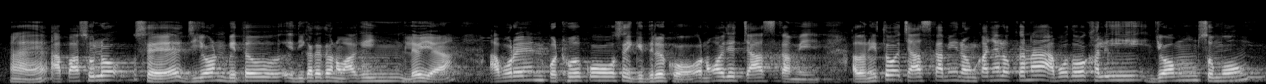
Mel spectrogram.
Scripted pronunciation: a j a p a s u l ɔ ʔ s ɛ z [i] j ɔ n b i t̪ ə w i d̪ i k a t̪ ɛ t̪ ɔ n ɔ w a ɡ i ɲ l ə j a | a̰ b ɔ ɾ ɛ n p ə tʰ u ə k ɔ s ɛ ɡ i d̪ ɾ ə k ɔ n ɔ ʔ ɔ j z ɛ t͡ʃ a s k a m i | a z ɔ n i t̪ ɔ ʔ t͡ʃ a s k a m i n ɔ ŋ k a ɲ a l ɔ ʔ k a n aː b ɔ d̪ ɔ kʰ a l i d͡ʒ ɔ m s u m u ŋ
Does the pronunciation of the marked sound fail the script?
no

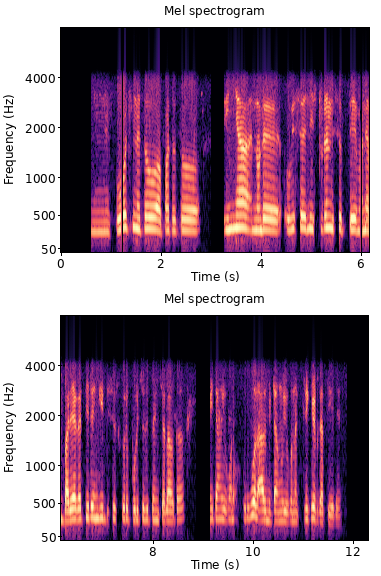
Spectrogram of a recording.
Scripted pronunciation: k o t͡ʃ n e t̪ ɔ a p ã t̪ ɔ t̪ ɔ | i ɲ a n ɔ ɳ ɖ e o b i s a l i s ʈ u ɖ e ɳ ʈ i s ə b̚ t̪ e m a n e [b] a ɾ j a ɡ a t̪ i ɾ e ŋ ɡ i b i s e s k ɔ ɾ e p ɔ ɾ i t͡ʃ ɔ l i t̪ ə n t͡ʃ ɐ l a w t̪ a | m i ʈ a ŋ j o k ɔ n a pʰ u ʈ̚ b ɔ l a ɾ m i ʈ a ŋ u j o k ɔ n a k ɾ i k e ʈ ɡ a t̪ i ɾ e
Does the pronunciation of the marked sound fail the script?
no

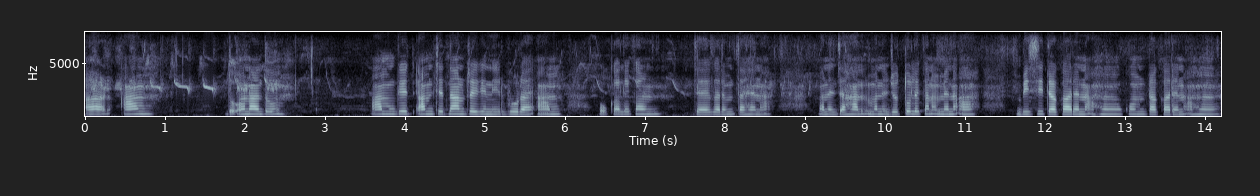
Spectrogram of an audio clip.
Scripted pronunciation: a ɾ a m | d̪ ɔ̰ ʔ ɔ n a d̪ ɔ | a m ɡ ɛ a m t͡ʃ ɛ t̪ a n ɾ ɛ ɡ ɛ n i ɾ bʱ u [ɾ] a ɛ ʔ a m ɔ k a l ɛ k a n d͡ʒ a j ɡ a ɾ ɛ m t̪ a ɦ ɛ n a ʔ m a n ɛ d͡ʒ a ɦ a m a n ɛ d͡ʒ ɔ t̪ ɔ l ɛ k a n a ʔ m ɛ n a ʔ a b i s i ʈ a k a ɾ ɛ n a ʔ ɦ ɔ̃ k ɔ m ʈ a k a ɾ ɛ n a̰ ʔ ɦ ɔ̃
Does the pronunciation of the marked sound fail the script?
no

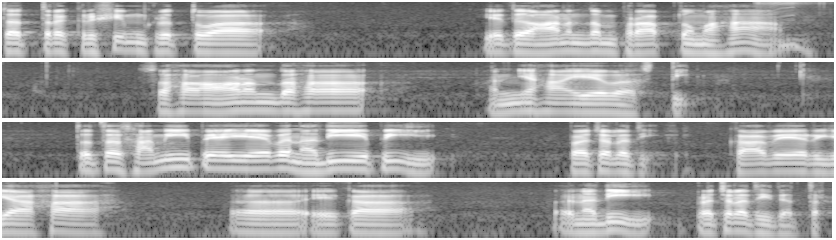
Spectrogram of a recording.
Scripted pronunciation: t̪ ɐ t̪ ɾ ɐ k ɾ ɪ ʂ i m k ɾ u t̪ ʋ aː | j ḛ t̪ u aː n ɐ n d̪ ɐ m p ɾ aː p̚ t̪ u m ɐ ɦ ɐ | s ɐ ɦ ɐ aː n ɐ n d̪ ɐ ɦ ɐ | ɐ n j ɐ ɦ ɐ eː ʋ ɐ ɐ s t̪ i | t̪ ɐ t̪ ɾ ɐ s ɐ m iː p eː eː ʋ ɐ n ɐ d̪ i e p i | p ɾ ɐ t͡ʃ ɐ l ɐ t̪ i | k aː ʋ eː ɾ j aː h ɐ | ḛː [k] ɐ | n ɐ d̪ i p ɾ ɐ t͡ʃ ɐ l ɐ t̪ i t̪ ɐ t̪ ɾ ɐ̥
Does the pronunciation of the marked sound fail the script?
no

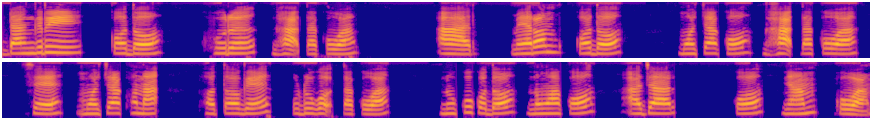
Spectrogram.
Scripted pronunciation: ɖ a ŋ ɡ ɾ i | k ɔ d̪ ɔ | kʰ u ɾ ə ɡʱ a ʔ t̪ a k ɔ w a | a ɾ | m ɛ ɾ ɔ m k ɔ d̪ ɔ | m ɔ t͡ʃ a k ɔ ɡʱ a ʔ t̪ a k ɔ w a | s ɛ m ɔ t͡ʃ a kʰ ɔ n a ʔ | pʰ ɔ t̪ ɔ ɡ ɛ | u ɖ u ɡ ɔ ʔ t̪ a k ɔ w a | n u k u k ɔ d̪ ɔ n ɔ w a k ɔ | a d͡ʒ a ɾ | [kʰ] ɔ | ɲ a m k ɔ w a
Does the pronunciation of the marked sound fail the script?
yes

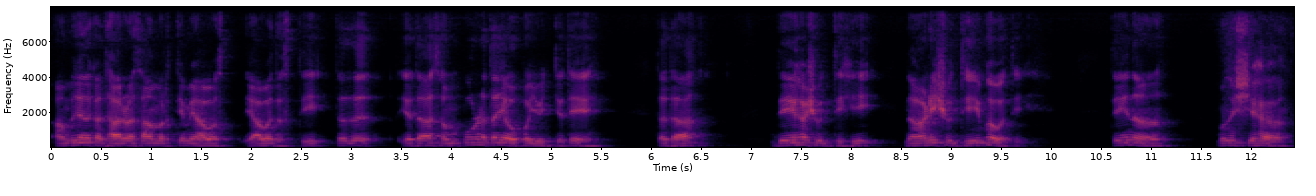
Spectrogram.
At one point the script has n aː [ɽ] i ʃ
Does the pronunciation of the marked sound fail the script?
no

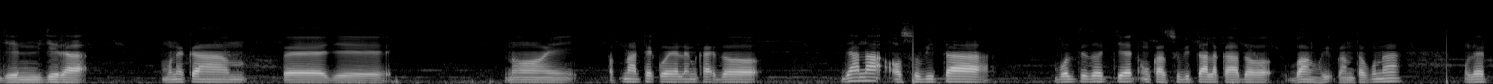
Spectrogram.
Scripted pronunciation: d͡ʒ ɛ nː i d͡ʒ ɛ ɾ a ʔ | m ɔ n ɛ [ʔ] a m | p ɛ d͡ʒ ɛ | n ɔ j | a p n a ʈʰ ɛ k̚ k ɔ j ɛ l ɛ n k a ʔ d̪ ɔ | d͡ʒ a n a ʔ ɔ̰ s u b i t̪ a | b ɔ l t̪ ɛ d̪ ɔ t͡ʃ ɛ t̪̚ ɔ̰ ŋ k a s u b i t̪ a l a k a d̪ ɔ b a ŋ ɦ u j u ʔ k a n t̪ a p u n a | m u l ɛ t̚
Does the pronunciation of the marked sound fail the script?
yes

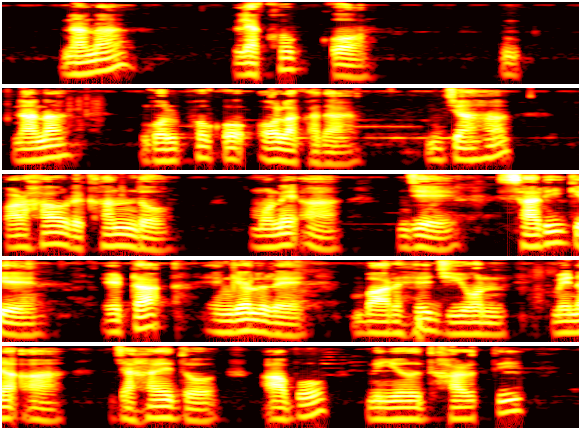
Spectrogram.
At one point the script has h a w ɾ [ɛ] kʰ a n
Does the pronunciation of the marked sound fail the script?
no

